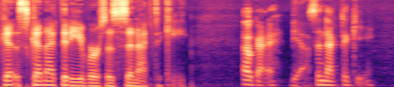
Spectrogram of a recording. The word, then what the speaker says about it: Schenectady: But Gary, I need to talk to you about the way you pronounce that word. Oh, what are you saying? Synecdoche, like the literary device. Schenectady. Well, which one's the city then? Schenectady.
